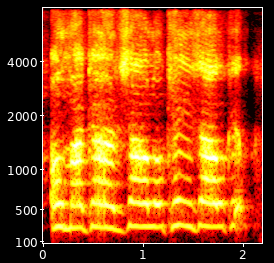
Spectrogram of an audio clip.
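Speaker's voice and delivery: high, loud worried lady voice; rushing over, fussing; concerned bystander. Retold or imitated. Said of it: "the folks come back".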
